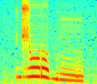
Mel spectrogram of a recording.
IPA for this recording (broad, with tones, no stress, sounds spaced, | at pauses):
d͡ʒ o˦ ɾ o˧ b ĩ˨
